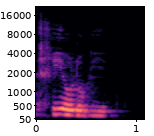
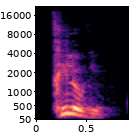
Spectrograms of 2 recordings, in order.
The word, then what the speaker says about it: Trilogie: Kann man Trilogie sagen oder ist es Trilogie? Da kommt auf die Aussprache an, ne? Was kann man sagen? Trilogie oder Triologie? – Trilogie.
